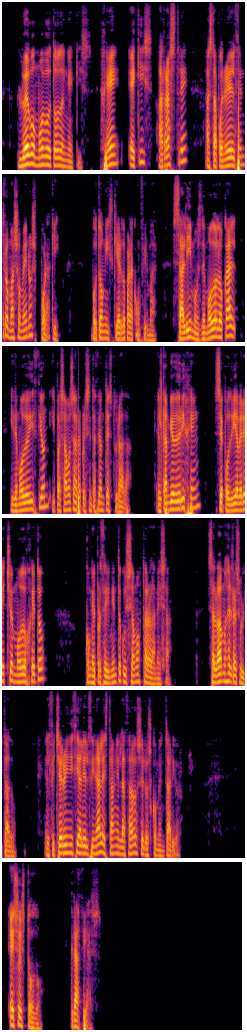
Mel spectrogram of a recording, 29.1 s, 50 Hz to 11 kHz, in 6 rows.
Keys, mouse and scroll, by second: 0.8 KP_7, 2.6-4.4 middle drag, 4.7 g, 12.6 KP_Divide, 12.6 Tab, 15.3-16.9 middle drag, 20.8 ctrl+s.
